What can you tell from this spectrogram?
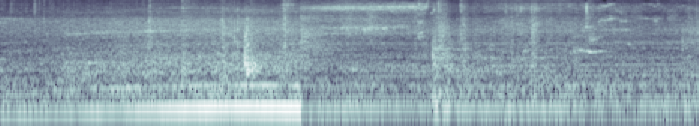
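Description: Natural-gas garbage truck's engine running low and heavy, its hum swelling for about two seconds and then dropping off suddenly, followed by a steadier idle with a few sharp knocks.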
